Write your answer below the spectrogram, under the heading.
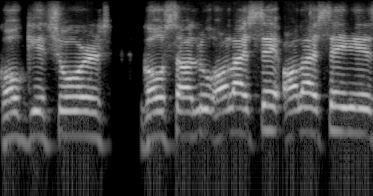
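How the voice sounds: A man speaks with a high pitch and fairly even intonation. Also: fairly slow pace.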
